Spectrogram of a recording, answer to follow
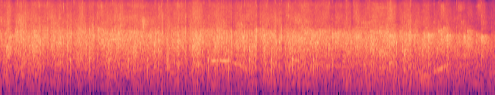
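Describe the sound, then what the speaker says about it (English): Loud, sustained applause from a conference audience at a human rights event, a dense, even roar of clapping that holds steady throughout without letup. "I think it's worth an applause."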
